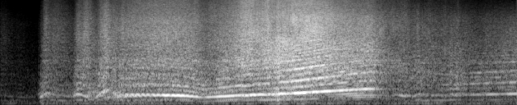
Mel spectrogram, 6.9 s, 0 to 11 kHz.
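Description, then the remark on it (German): A 1968 flat-plane Formula 1 V8 racing engine screams in at high revs, its pitch dipping briefly and then climbing steadily as it accelerates, loud and raw with no voices over it. “Das ist so die Mutter aller Formel 1 V8 Motoren. Da das sind auch Soundfiles Auto, drin.”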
